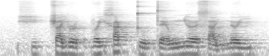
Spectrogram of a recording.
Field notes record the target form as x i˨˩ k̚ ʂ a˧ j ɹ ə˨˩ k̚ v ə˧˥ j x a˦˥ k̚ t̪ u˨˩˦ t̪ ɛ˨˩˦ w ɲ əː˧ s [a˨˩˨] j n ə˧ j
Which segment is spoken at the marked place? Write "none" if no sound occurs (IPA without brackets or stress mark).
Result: a˨˩˨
